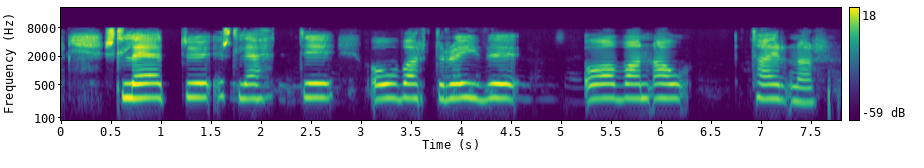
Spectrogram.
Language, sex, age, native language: Icelandic, male, 11, Icelandic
